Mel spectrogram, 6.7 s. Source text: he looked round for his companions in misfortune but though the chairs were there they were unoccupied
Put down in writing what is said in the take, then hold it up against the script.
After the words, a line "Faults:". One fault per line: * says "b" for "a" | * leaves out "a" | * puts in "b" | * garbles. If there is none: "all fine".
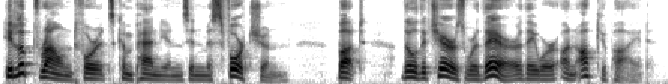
he looked round for its companions in misfortune but though the chairs were there they were unoccupied
Faults:
* says "its" for "his"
